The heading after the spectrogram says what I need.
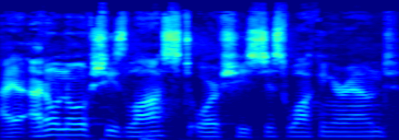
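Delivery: ordinary talk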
